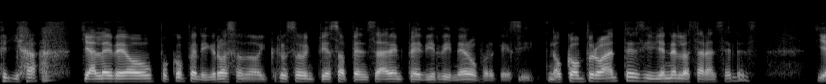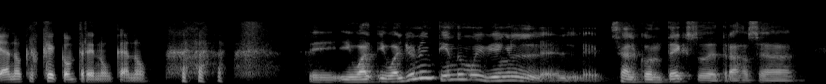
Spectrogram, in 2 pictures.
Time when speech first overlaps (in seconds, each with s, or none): none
